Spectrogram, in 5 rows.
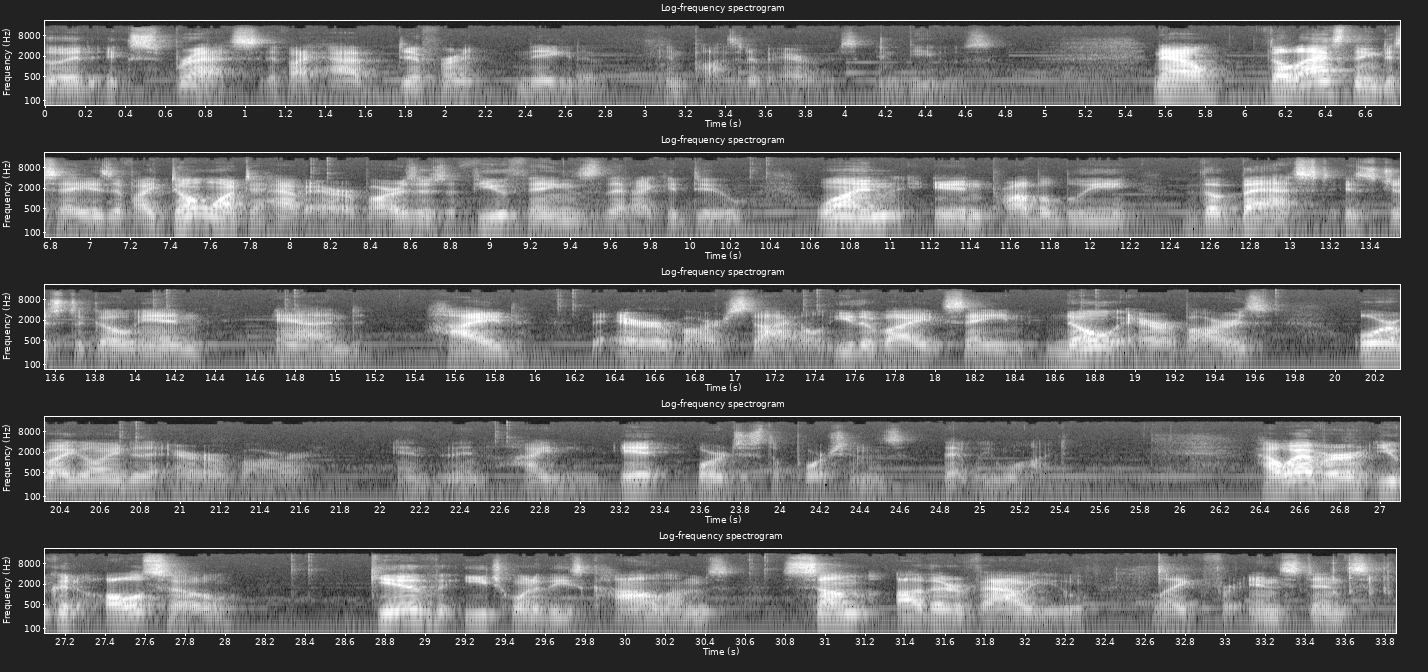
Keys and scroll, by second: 33.4-33.8 typing.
